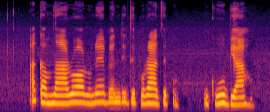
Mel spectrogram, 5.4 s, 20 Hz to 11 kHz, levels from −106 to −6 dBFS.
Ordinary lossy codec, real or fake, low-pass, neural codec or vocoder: none; real; none; none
